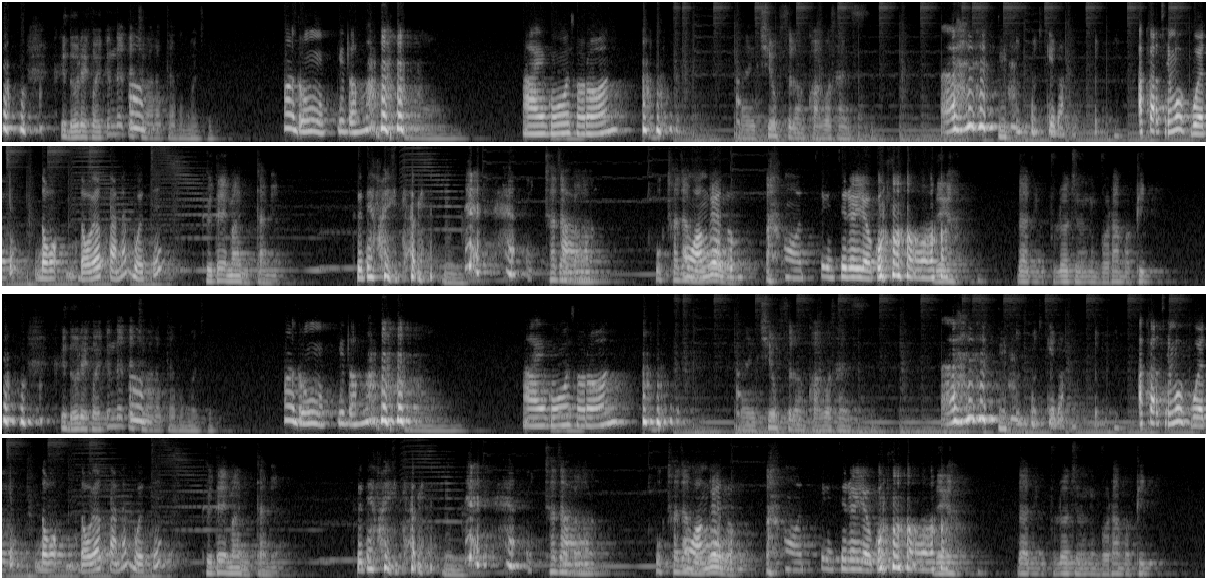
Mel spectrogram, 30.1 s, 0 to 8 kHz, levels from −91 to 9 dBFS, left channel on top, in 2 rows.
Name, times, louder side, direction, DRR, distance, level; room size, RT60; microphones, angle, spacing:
voice 1, 0.0-0.3 1.6-1.8 3.5-5.1 6.5-7.7 8.0-8.4 11.7-12.7 13.1-13.3 14.2-17.0 19.5-20.3 20.8-21.5 22.0-22.4 23.5-24.2 24.8-26.9, left 2 dB, 65° left, 13 dB, 0.9 m, -20 dB
voice 2, 0.7-2.5 5.0-5.7 6.9-7.2 9.2-10.9 12.4-14.0 17.6-18.5 20.5-20.8 21.6-22.5 23.2-24.2 24.6-24.8 26.7-27.0 27.7-29.3, left 1 dB, 20° left, 12 dB, 0.9 m, -32 dB
sound 1, 8.4-24.8, equal, 85° left, 2.0 m, -47 dB
29.5 x 15.5 x 6.3 m, 0.79 s
head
